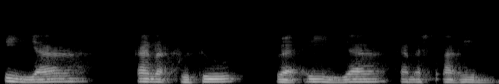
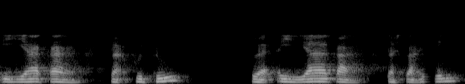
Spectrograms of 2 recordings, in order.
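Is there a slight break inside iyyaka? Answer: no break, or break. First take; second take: break; no break. First: A slight break comes after iyya, before ka. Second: Iyyaka is said as one unbroken word. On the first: The speaker calls it wrong. "ada semacam split yang yang tipis sekali" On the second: The speaker calls it right. "yang harusnya seperti itu"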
